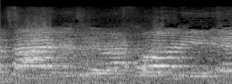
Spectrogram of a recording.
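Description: Children singing together.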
